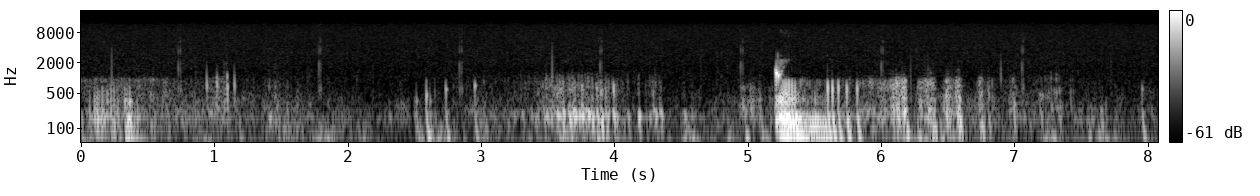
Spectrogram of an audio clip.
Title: Huge stomach growling noises | My Stomach Makes Noises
